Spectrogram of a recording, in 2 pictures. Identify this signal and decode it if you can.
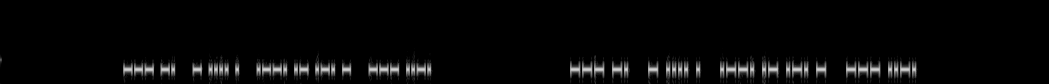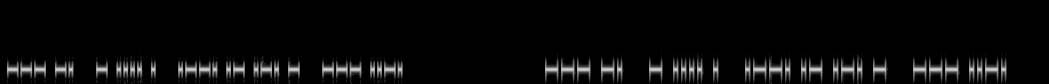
Morse code, heard as a keyed tone, about 40 wpm, 700 Hz. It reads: ON THE PART OF ON THE PART OF ON THE PART OF ON THE PART OF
